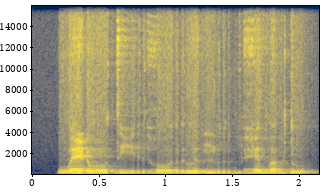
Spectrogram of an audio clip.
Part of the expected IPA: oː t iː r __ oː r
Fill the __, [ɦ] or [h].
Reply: ɦ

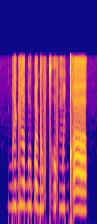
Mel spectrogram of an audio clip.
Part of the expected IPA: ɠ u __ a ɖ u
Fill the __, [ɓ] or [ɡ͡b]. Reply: ɓ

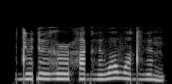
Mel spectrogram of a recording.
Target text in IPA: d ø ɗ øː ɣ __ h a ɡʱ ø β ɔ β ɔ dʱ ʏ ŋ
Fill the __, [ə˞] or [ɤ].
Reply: ə˞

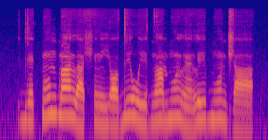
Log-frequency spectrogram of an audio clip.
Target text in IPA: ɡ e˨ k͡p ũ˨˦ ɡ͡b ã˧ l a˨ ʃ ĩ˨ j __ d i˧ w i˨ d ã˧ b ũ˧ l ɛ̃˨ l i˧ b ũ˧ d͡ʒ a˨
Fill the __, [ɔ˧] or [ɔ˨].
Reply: ɔ˨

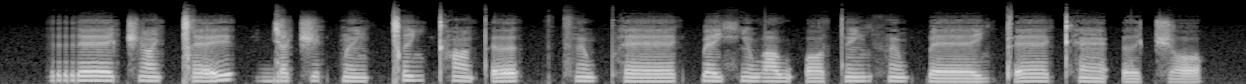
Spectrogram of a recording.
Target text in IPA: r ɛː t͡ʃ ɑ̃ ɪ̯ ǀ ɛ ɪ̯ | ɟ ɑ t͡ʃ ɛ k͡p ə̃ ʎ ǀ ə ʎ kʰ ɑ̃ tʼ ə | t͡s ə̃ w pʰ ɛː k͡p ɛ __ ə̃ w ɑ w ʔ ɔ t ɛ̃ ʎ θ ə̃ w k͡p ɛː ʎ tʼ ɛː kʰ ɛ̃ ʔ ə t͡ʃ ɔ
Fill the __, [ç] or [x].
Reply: ç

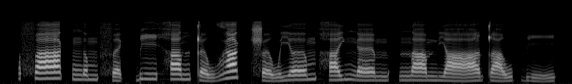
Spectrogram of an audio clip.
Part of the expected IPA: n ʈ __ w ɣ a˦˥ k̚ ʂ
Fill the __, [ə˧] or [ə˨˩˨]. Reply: ə˨˩˨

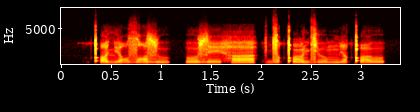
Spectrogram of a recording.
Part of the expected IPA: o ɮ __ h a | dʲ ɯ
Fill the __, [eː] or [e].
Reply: eː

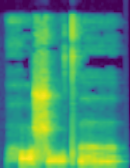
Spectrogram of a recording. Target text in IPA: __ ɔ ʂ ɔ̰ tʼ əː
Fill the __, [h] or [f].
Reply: h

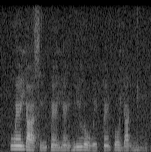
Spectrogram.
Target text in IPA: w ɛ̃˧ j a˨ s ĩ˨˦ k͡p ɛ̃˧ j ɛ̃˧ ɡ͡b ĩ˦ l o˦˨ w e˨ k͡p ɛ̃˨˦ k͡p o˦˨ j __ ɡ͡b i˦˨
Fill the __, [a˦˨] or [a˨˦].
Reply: a˨˦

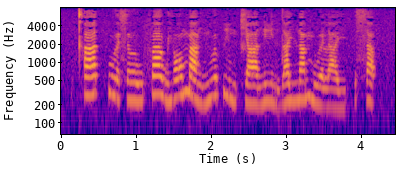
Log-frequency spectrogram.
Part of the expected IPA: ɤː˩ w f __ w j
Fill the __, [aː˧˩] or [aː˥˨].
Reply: aː˥˨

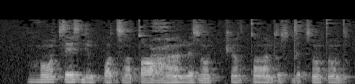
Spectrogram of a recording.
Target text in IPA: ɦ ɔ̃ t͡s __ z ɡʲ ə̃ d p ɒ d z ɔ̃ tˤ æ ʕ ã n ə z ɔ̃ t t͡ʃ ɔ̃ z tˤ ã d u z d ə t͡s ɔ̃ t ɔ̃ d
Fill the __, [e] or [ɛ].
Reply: e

